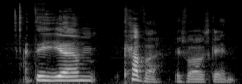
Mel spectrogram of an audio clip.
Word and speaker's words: Cuvva: from a firm called Cover. Now, when I saw the name, I was thinking, what does that actually say? Because it's spelt CUVVA. And obviously it's the kind of slang way of saying cover.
